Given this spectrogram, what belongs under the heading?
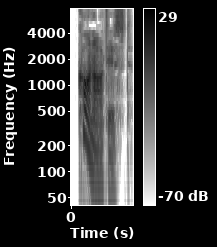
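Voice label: "con artist", British English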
